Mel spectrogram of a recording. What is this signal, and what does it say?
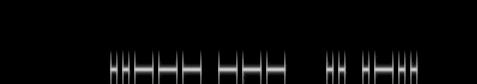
Morse code, heard as a keyed tone, about 20 wpm, 700 Hz. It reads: 2O IL
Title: Winter Field Day Exchanges 20wpm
